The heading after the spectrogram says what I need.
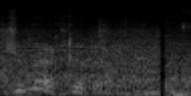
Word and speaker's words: Chemeketa: Just Chemeketa.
